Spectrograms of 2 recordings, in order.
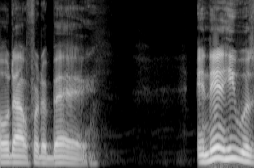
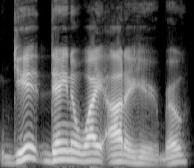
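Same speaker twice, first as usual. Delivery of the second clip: ordinary delivery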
